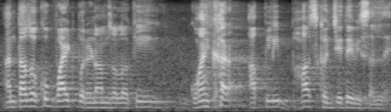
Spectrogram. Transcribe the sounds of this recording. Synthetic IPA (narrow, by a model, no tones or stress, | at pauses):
ant̪ad͡zɔkʰuːpʋaiʈpəɾiɽ̃amd͡zʱalɔkiː | ɡʋãjkʰaɾapliːbʱaskʰəɲt͡ɕit̪eʋisəlːe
